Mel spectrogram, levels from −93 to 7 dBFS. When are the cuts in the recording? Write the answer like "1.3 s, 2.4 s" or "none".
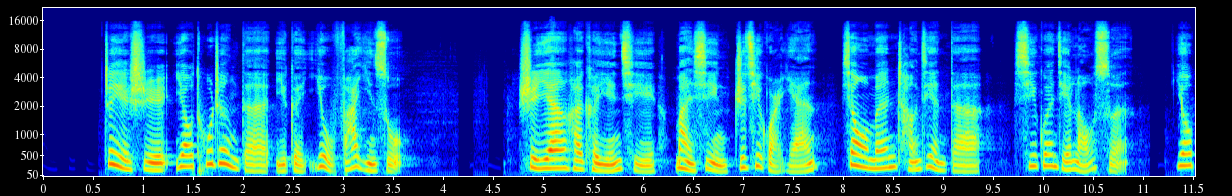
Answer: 4.6 s, 7.8 s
